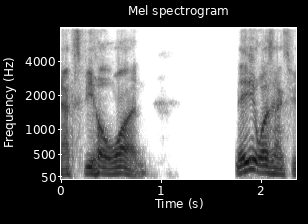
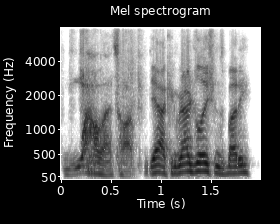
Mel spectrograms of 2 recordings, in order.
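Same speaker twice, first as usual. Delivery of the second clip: ordinary talk, nothing marked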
